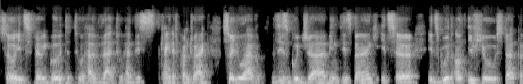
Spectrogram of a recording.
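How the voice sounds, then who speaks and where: Speaking with a French accent at a moderate pace, the voice swings very widely in pitch, shows vocal fry and has hardly any pauses. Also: man, medium pitch for a man. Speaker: filmmaker. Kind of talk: interview. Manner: halting.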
